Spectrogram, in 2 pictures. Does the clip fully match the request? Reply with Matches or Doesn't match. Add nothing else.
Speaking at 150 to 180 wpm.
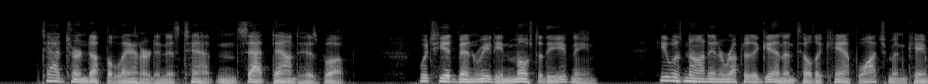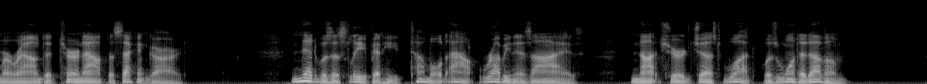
Doesn't match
